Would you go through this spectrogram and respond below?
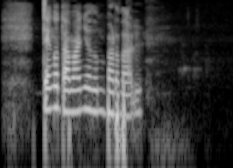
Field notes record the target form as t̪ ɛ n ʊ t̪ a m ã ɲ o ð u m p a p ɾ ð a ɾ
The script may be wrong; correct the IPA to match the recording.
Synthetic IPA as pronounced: t̪ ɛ ŋ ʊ t̪ a m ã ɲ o ð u m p a ɾ ð a l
